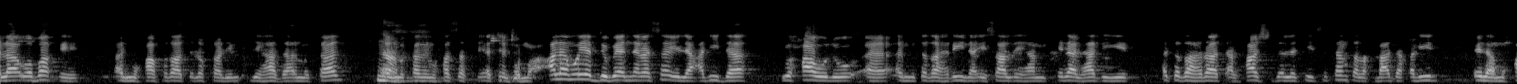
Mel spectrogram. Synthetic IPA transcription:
laːʔwɪbɑːqi | ʔalmʊħɑːfɑðˤɑːt̪alʔʊxɾˤɑlɪɦaːðalmakaːn | amakaːnalmʊxɑsˤːɑsˤlɪʔat̪ːad͡ʒamːʊʕ̰ʕalamajab̚d̪ubɪʔanːarˤɑsaːʔɪlaʕad̪iːd̪a | jʊħaːwɪlalmʊt̪ɑðˤɑːhɪɾiːnaʔiːsˤɑːlːɪhamɪnxɪlaːlhaːðɪhi | ʔat̪ːɑðˤɑːhʊɾˤɑːt̪alħaːʃɪd̪aalːat̪isat̪ɑnt̪ˤɑlɪq̚baʕd̪aqaliːl | ʔɪlamʊħ

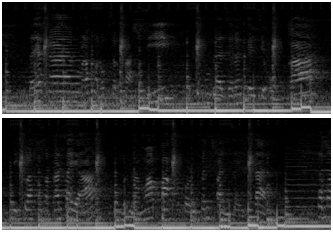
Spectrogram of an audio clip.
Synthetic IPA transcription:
sajaŋa | unabəɾɔbsərfasi | kəmublad͡ʒaɾanped͡ʒeʔoka | diklasasakansaja | bərnamapakkɔnsənpansait̪an | sama

